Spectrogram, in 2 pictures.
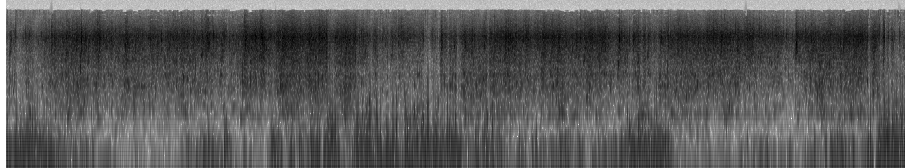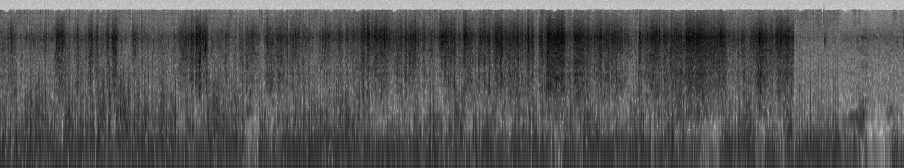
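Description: Water splashes and churns close by.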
